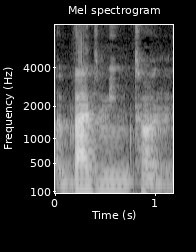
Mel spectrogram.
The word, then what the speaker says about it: badminton: Au badminton. It looks like English, you have to French it up. Or badminton.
